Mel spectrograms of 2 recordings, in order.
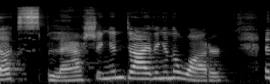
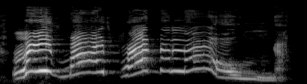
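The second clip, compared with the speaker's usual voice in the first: very high, very loud, angry duck-like squawk; 8 dB louder than usual. Narrator reads a duck in a pond speaking to a cat; angry quacking duck. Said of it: "quacked angrily at the cat".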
